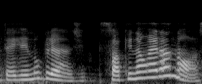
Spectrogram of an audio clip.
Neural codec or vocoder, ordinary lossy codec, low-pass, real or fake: codec, 16 kHz in and 24 kHz out, 1.1 kbps, FireRedTTS-2 codec; none; 7.2 kHz; fake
